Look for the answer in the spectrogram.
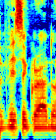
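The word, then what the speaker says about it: Visegrád: There's the last climb to Visegrad on, I hope I've pronounced that more or less correctly. – Yeah, you pronounce right.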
